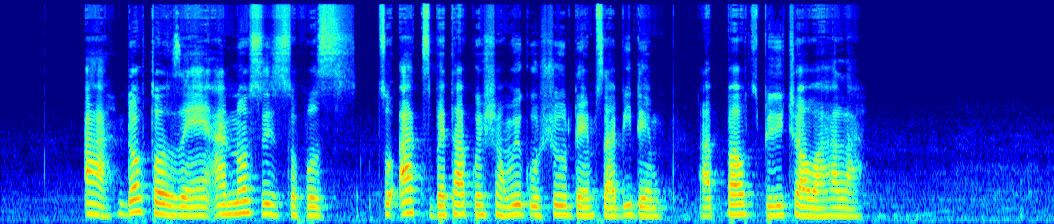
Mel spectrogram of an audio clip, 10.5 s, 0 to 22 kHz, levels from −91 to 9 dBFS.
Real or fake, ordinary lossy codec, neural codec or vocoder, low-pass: fake; none; vocoder, 48 kHz, 128 mel bands, Vocos; none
